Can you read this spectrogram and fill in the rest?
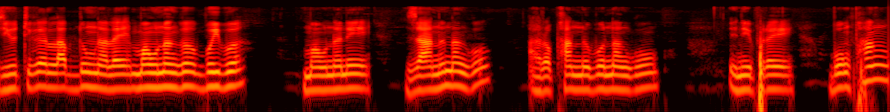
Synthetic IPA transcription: zihutʰiɡalab̚duŋnalajmawnaŋɡɯbɯjbɯ | mawnane | zanɯnaŋɡɔ | aɾɔpʰanːɯbɯnaŋɡɔ | inipʰɾaj | bɔŋpʰaŋ

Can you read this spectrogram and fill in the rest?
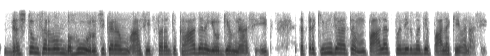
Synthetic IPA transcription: d̪ɾɐʂʈumsɐɾʋɐmbɐɦuɾut͡ʃikɐɾɐma̰ːsiːt̪pɐɾɐnt̪ukaːd̪ɐnɐjoːɡjɐmnaːsḭːt̪ːɐt̪ɾɐkimd͡ʒaːt̪ɐmpaːlɐt̪̚pɐniɾmɐd̪ʱjɐpaːlɐkeːʋɐna̰ːsḭːt̪̚

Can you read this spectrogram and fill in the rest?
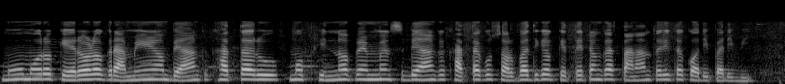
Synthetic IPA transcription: mũmoɾɔkeɾɔɭɔɡɾamiɽ̃ɔbjaŋkɔkʰːat̪aɾumopʰinɔpemeɳsbjaŋkɔkʰat̪akusɔɾbad̪ʱikɔket̪eʈɔŋkast̪ʰanant̪ɔɾit̪ɔkɔɾipaɾibi

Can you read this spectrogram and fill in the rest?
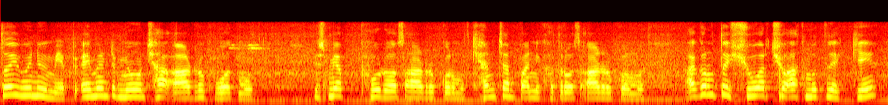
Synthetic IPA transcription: t̪ojʋunʲumʲepemeɳʈmʲewnt͡ʃʰaʔaːɾɖɾukʋot̪mut̪ | ismʲepʰuɖosaːɾɖɾukːoɾmut̪kʲʰɐnt͡ʃɐnpanikʰɐt̪ɾosaːɾɖɐɾkoɾmut̪ʰ | ɐɡɐɾnut̪ojʃuʋɐɾt͡ʃʰuɐt̪ʰmut̪lekkːi

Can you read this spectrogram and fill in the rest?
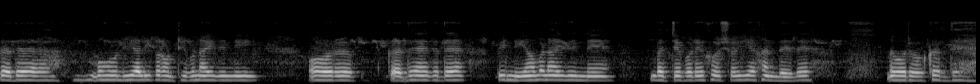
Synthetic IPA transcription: kəd̪ɛ̃ːmoliːaːliːpəɾõːɳʈʰiːbənaːiːd̪ɪnːiː | ɔːɾkəd̪ẽːkəd̪ɛ̃ːpɪɳɖijãːbənaːiːd̪ɪnːeː | bətːʃeːbəɽeːkʰʊʃɦoːiːɛːkʰənd̪eːd̪eː | ɔːɾkəɾd̪eː

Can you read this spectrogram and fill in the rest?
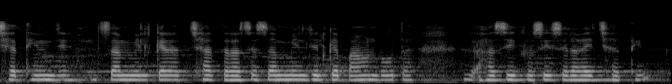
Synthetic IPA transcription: t͡ʃʰət̪ʰinsəbmilkeəːt͡ʃʰat̪əɾəɦsesəbmild͡ʒilkepaunbəɦut̪ | ɦəsikʰusisẽɾəɦət͡ʃʰət̪ʰin

